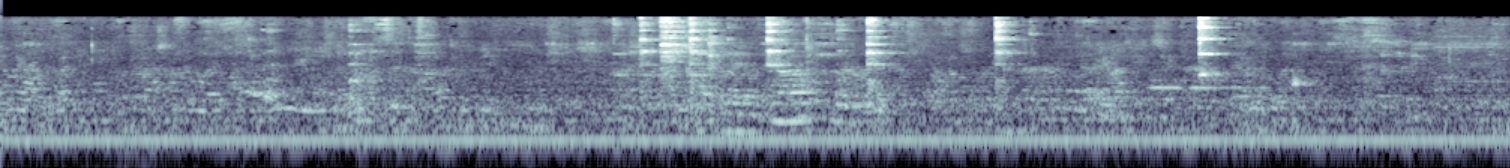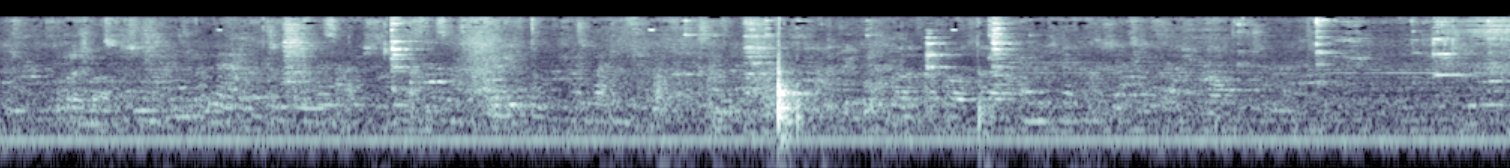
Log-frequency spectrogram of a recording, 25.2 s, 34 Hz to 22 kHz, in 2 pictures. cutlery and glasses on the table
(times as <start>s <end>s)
5.1s 7.5s, 8.3s 8.6s, 9.9s 10.3s, 14.8s 17.0s, 20.2s 21.1s, 22.7s 25.1s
